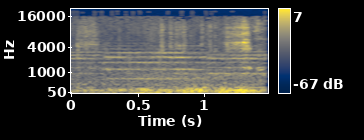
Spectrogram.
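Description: An ambulance siren sounds in steady tones over a low rumble of traffic, moderately loud, holding through the short moment as it approaches.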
